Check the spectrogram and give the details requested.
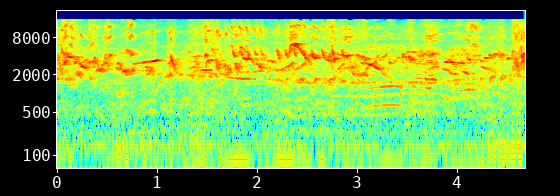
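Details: Caged white-rumped shama competing at an anniversary bird-song contest in Karawang, its first appearance since moulting and a class winner; rich, continuous phrases of bright whistles and sweeping notes against background hum and voices.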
